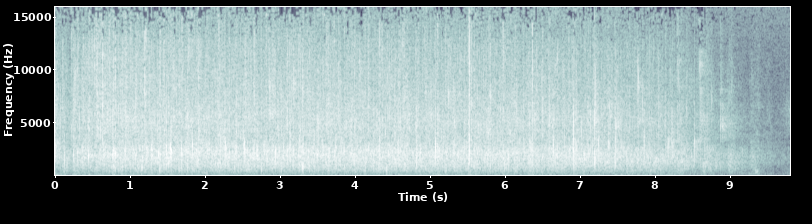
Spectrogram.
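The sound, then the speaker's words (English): A large audience claps steadily for several seconds for team members from the Department of Education and the intermediate units, a dense, even wash of applause that holds its level and then tapers off near the end. No one speaks over it. “And let's applaud all of them.”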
